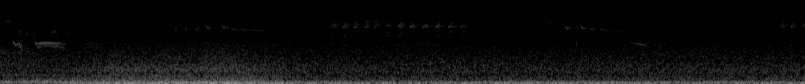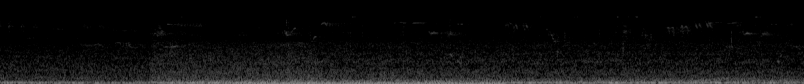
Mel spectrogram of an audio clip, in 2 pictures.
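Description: Songbirds chirping and singing, many short high falling calls that grow busier toward the second half, over a steady low rumble.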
